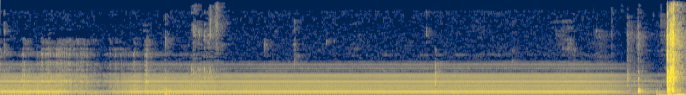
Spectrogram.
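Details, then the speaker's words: Kit-built Telecaster through amp: steady bright electrical buzz with no notes coming through; capacitor touching jack pin ruled out, cause is a ground wire not connected, leaving the bridge ungrounded. "so the ground wire that runs from here and should be connecting over here isn't so it should be connecting here"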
